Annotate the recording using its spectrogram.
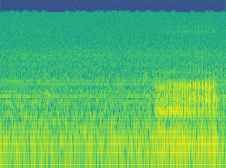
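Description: A steady low background rumble. Near the end, a short breath of about half a second is drawn in before speaking.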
